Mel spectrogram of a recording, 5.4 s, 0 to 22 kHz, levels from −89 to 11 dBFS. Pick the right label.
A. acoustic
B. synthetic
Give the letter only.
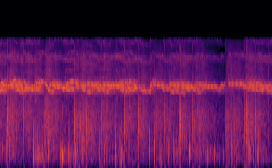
A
